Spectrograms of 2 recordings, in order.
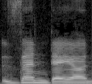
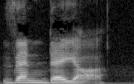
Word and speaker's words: Zendaya: as any woman of color, Zendaya, and it's pronounced Zendaya, not Zendaya, not Zendaya or whatever. It's Zendaya, okay?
